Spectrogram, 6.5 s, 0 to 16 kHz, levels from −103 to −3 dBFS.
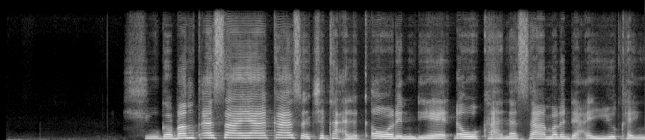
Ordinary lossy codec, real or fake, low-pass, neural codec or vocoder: none; fake; 14.4 kHz; codec, 44.1 kHz, 2.6 kbps, SNAC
